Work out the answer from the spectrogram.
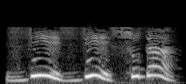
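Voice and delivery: loud, urgent hailing shouts; excited loud calls, swooping in pitch; flustered calling. A narrator's reading. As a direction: shout to be found, each word punched. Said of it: "засуетился Иван Гермогеныч".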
